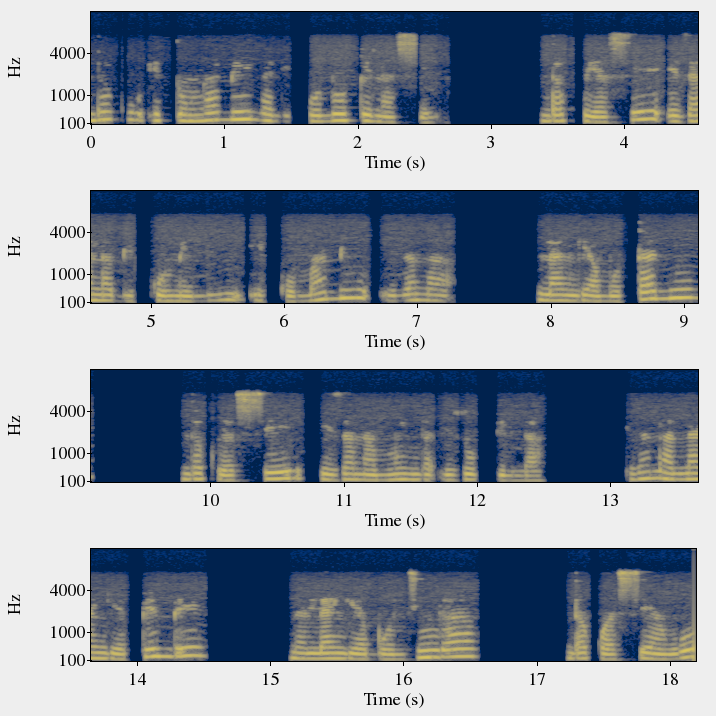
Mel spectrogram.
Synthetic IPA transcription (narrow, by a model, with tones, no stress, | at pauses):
nda˦ko˨ʔe˨to˨ŋɡa˦mi˦na˨li˨ko˨lo˦pe˦na˨se˦˨ | nda˦ko˨ja˨se˦ʔe˨za˦na˨bi˨ko˨me˨li˦e˨ko˨ma˦mi˦e˨za˦na˨ | la˦ŋɡi˨ja˨mo˨ta˦ni˦ | nda˦ko˨ja˨se˦e˨za˦na˨mwi˦nda˦ʔe˨zo˦pe˨la˨ | e˨za˦na˨la˦ŋɡi˨ja˨pɛ˦mbɛ˦ | na˨la˦ŋɡi˨ja˨bo˨ndu˦ɾa˦ | nda˦ko˨ja˨se˦ja˨ŋɡo˦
